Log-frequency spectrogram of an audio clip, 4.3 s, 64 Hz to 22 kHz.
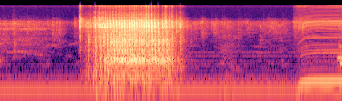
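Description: Small 12 V DC motor of a homemade spool winder switched on briefly, spinning the string spool with a loud whir for just over a second before stopping, over a steady low hum. Near the end a rising electronic tone starts and settles into a steady buzz.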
